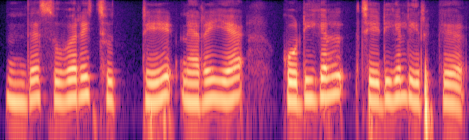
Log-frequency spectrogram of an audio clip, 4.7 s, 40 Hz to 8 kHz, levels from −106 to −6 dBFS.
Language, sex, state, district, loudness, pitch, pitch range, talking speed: Tamil, female, Tamil Nadu, Nilgiris, -18 LUFS, 185 Hz, 180-200 Hz, 90 wpm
